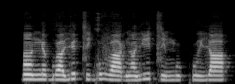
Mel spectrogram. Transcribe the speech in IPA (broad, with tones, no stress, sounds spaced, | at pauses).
ã˨ ŋ ɛ˨ ɡʷ aː˨ j ɪ˦ t͡s i˨ ɡ o˦ v aː˨ ɡ ã˨ j iː˦ t͡s i˨ m uː˨ kʷ iː˨ j a˦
